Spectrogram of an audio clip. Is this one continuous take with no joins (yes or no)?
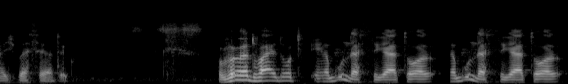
no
